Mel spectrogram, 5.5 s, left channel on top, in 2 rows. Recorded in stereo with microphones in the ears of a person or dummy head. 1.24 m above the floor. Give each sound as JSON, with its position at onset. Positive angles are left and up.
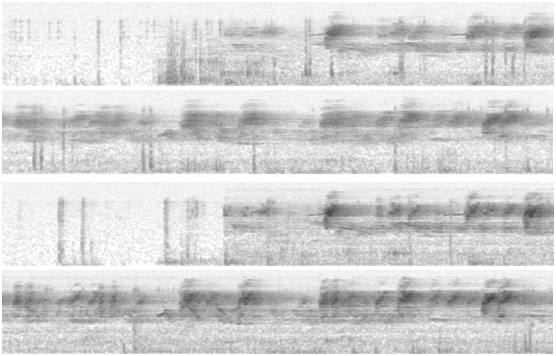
{"t": 1.1, "sound": "a bird", "side_deg": -60, "distance_m": 0.7}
